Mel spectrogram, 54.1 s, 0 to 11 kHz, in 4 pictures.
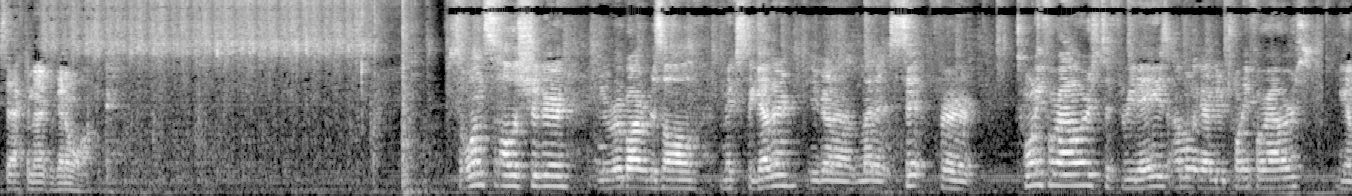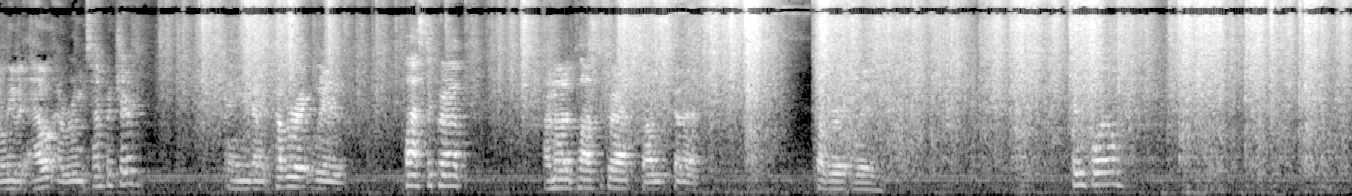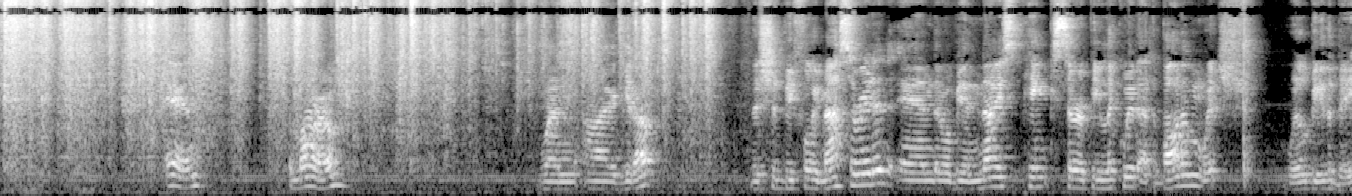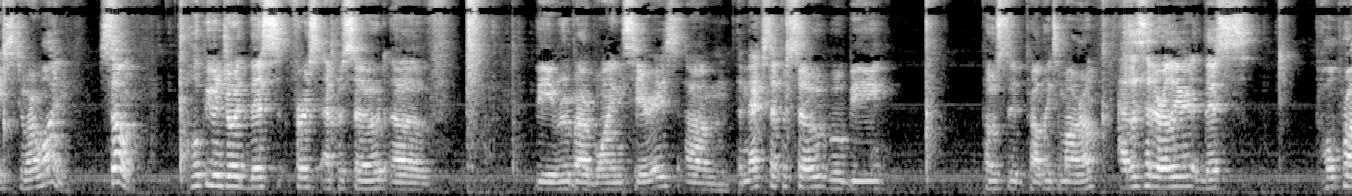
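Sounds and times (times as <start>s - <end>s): tin foil crinkling: 0.4s - 3.6s, 14.6s - 34.4s
rhubarb rustling in steel bowl: 14.7s - 34.4s.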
